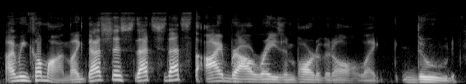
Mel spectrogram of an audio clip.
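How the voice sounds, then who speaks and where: A young man streaming and chatting casually, rambling, with his pitch jumping up when he stresses a point. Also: normal speed, a bit bright, no echo. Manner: rambling, swings up in pitch on emphatic lines. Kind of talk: casual chat.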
